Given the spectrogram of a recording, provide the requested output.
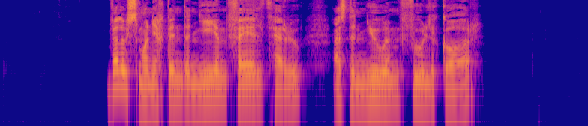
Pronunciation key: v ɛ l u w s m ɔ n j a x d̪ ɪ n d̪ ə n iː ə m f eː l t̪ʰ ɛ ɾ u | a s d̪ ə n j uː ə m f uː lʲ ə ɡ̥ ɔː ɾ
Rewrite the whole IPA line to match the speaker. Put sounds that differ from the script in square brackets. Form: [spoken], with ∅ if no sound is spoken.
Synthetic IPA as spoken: v ɛ l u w s m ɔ n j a x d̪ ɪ n d̪ ə n iː ə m f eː l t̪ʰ ɛ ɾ u | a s d̪ ə n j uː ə m f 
